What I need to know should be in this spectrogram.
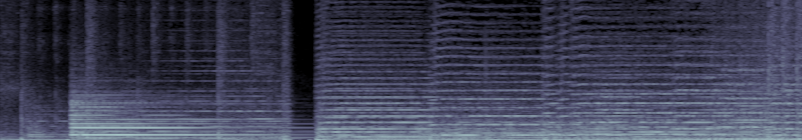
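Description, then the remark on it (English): A loud, ringing bell-bong sound effect with rich sustained harmonics, a first strike followed by a brief gap and a second resonant bong that hangs in the air, with no talking. “You were too quick for the bongs there”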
